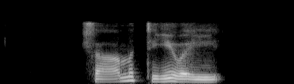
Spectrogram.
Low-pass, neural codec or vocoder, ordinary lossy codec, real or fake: 7.2 kHz; codec, 16 kHz, 1 kbps, X-Codec, WavLM features, trained on Multilingual LibriSpeech; Opus, 16 kbps; fake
